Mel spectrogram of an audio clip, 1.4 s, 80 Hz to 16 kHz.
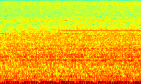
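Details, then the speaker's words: Jaguar S-type R V8 (406 hp) idling after its gearbox was replaced and refilled with oil: a steady low idle with a faint constant high whine, like a missed gear. The owner hopes it is the oil pump sucking; cause unconfirmed. "ça ne fait pas un bruit dégueulasse là ? Comme si tu ratais la vitesse oui."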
